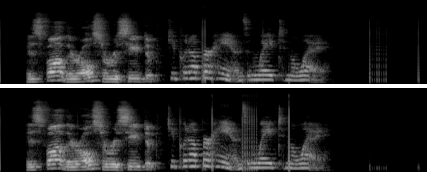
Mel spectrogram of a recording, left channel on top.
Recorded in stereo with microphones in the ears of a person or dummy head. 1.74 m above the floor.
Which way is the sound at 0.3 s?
25° right (ahead or behind).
